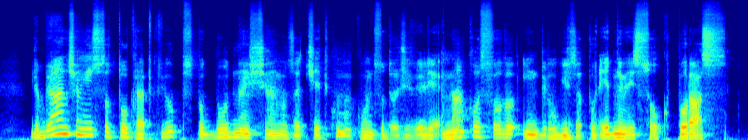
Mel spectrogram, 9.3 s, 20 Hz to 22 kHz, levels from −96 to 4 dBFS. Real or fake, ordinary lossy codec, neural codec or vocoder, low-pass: fake; none; codec, 44.1 kHz, 2.6 kbps, DAC; none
